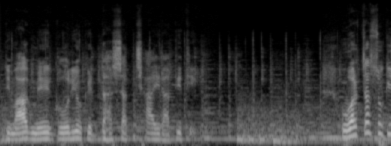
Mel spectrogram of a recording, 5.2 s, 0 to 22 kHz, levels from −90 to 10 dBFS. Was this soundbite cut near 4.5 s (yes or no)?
yes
